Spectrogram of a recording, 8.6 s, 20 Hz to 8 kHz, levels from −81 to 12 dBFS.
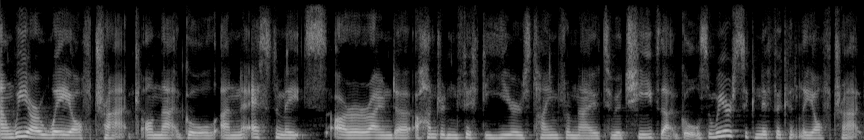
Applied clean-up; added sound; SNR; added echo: none; none; none; none.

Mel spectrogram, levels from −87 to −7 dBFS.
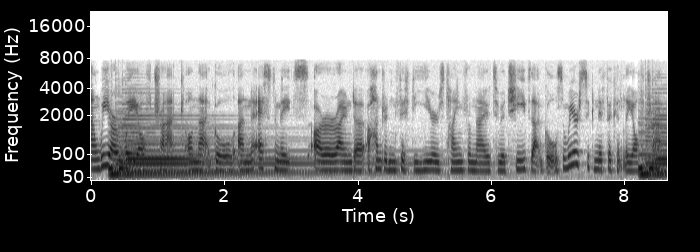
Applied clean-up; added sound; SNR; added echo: none; Guitar; 1 dB; none.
